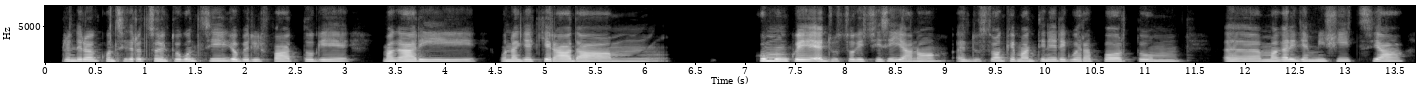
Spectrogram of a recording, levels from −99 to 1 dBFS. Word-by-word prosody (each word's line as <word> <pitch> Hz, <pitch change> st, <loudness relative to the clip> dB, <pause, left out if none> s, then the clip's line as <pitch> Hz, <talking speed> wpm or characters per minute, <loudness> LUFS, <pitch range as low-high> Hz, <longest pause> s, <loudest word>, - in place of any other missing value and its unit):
prenderò 215 Hz, +1 st, +2 dB
in 220 Hz, -, -1 dB
considerazione 220 Hz, +1 st, 0 dB
il 205 Hz, -, -6 dB
tuo 215 Hz, -, +1 dB
consiglio 230 Hz, 0 st, +1 dB
per 195 Hz, 0 st, -1 dB
il 205 Hz, -, -2 dB
fatto 200 Hz, 0 st, -2 dB
che, 190 Hz, -1 st, -3 dB, 0.3 s
magari, 200 Hz, -3 st, +2 dB, 0.2 s
una 205 Hz, -1 st, +1 dB
chiacchierata, 200 Hz, -3 st, +2 dB
mhmm, 170 Hz, -1 st, -10 dB, 0.9 s
comunque 225 Hz, -5 st, +6 dB
è -, -, +7 dB
giusto 210 Hz, +2 st, -5 dB
che 210 Hz, -1 st, 0 dB
ci 205 Hz, +2 st, -6 dB
sia, 205 Hz, -2 st, -1 dB
no, 200 Hz, +1 st, -4 dB
è 205 Hz, -1 st, -4 dB
giusto 205 Hz, +2 st, -8 dB
anche 220 Hz, 0 st, -2 dB
mantenere 210 Hz, 0 st, -1 dB
quel 205 Hz, +1 st, -3 dB
rapporto, 205 Hz, 0 st, -2 dB
mhmm, 195 Hz, -1 st, -6 dB, 0.4 s
ehm, 195 Hz, -1 st, -2 dB
magari 210 Hz, +1 st, +2 dB
di 205 Hz, -, -3 dB
amicizia 215 Hz, +1 st, -2 dB
205 Hz, 140 wpm, -20 LUFS, 195-215 Hz, 0.9 s, è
